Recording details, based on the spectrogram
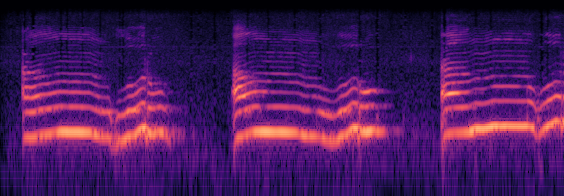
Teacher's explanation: نون کو تھوڑی دیر کے لیے اخفا کر کے پڑھنا ہے, نون کو تھوڑی دیر چھپا کے پڑھنا ہے. کس طرح سے کرنا ہے, تھوڑی سی دیر غنہ کریں گے.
